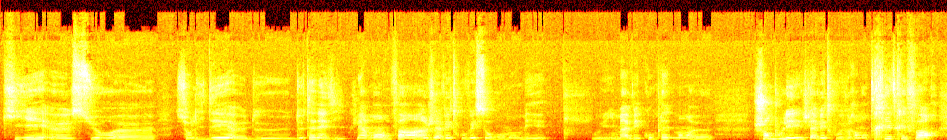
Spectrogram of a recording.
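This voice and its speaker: A woman's voice: mid-range voice, measured pace. Young female book vlogger, chatty and casual, recorded in a roomy, echoey living room. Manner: chatty, many fillers and restarts. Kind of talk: casual book presentation to camera. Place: parents' living room by her bookshelves.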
